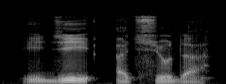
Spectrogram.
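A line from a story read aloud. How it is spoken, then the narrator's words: Slow speech. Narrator (Russian): медленно сказал Спиридон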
